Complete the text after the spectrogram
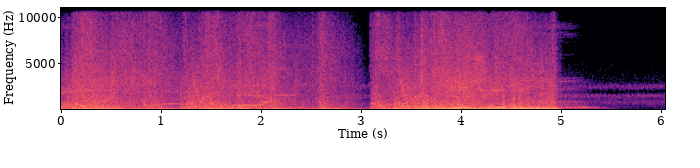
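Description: Gunfire and explosions crackle from a strategy game battle.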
